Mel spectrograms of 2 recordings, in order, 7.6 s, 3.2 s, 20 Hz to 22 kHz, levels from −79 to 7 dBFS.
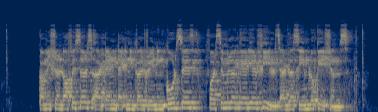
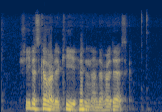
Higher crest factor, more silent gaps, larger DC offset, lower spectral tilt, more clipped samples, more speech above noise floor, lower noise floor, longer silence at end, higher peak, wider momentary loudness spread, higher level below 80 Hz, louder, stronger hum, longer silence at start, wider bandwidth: about the same, 14 dB vs 12 dB; neither; neither; second, -4.5 dB/octave vs -7 dB/octave; neither; first, 58 dB vs 35 dB; first, -75 dBFS vs -46 dBFS; second, 0.3 s vs 0.75 s; second, -6 dBFS vs 0 dBFS; second, 5 LU vs 8 LU; second, -52 dBFS vs -46 dBFS; second, -17 LUFS vs -12 LUFS; neither; first, 0.8 s vs 0.4 s; second, 9.4 kHz vs 13 kHz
